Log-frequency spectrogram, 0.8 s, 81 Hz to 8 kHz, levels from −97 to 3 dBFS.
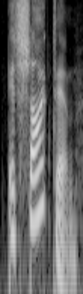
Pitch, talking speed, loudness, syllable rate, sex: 225 Hz, 215 wpm, -16 LUFS, 6.3 syllables/s, female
